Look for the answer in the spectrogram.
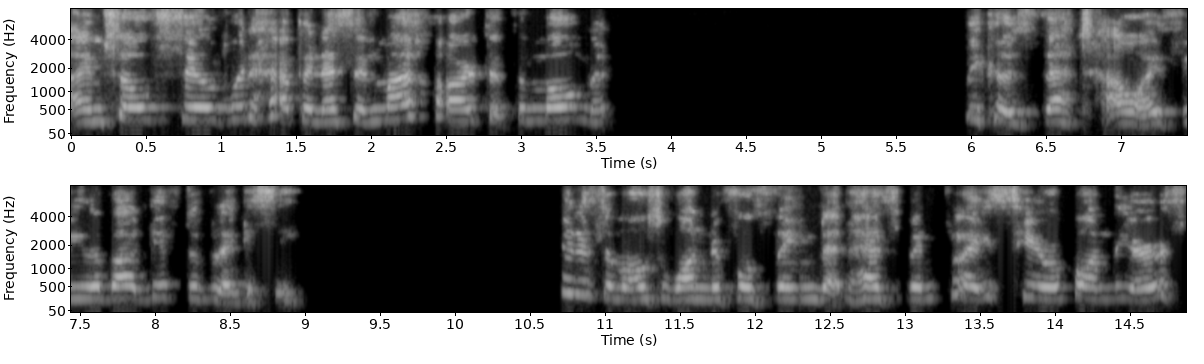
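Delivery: tearful, choked voice while crying. Called on to respond after a presentation, the speaker talks while crying, choked up. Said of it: "I cannot talk because I'm crying".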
